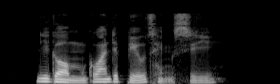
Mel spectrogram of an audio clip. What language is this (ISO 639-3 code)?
yue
